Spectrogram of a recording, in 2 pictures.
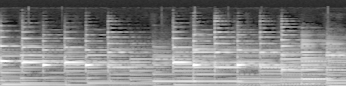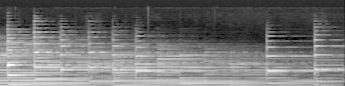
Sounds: Music

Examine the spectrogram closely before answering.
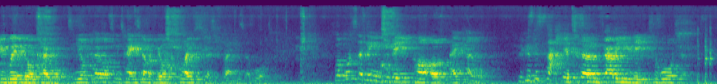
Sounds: man speaking, Speech

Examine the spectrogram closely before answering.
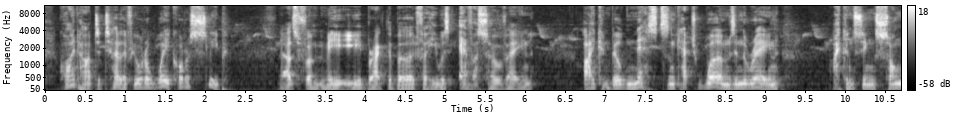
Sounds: Speech

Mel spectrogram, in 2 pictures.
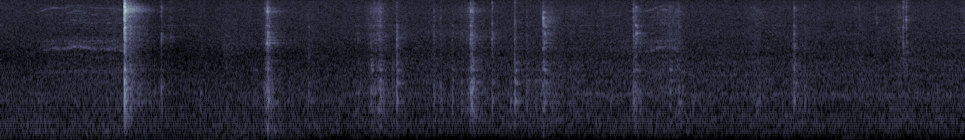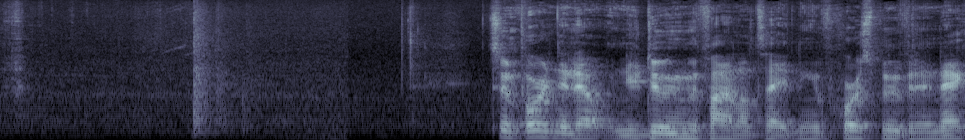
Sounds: Speech

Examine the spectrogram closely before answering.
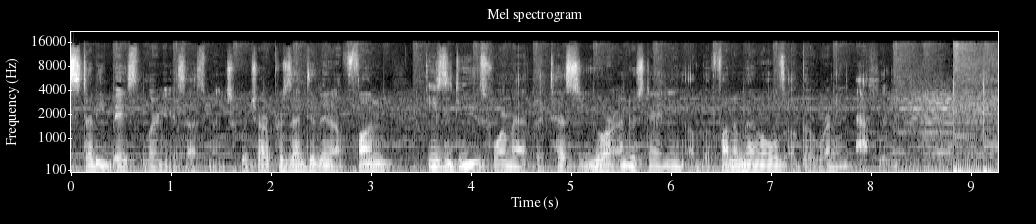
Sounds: Speech, Music

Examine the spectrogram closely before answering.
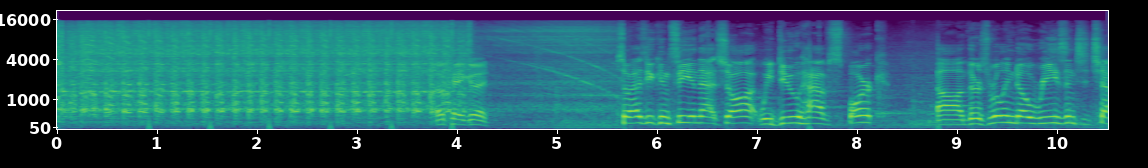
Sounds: Engine

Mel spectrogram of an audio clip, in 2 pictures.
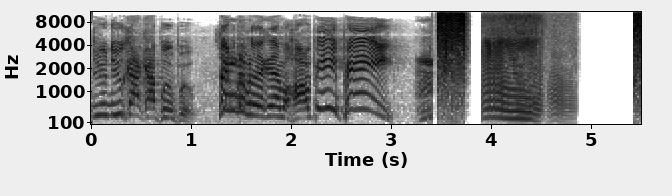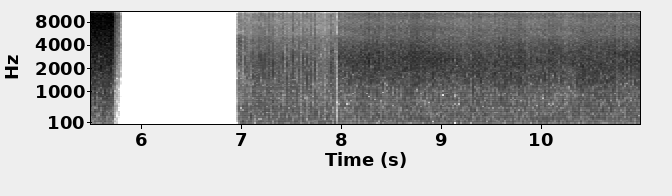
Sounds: Speech

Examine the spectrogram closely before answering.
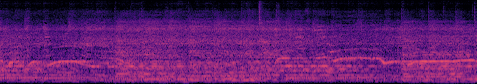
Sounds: Plucked string instrument, Musical instrument, Music, Guitar

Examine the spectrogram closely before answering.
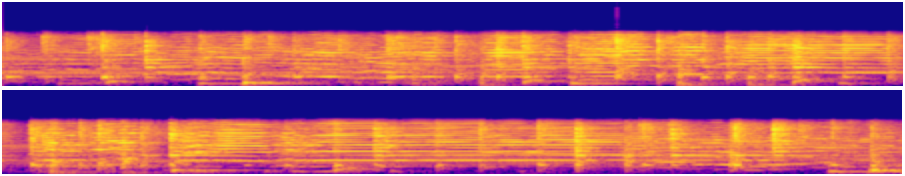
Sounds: playing tabla

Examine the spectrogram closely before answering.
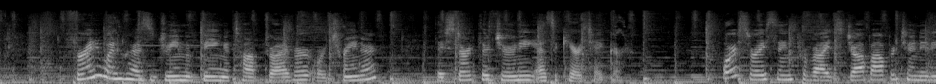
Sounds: Speech, Music

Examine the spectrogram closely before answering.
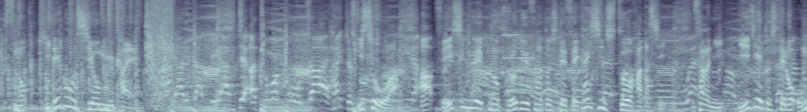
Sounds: Music, Speech

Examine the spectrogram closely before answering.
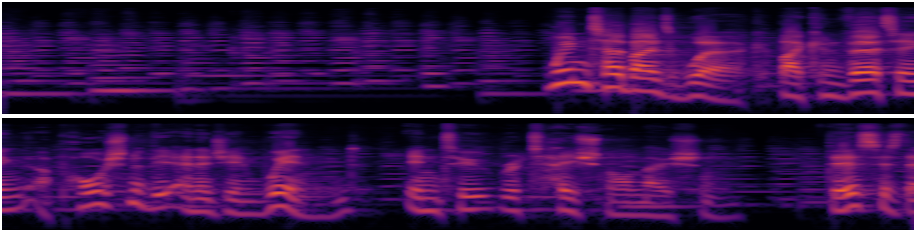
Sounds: Speech, Music

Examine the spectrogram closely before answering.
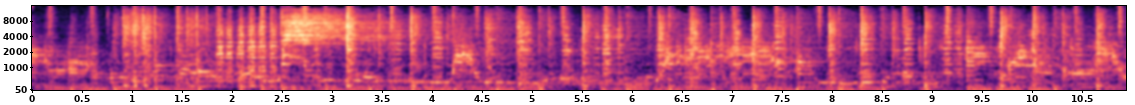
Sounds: Bowed string instrument, Music, Double bass, Musical instrument

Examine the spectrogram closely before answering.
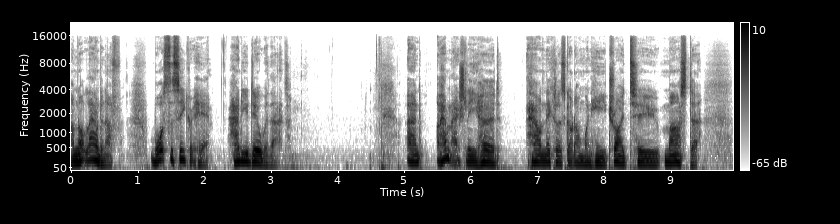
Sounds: Speech

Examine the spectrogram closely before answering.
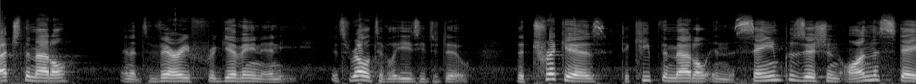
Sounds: Speech

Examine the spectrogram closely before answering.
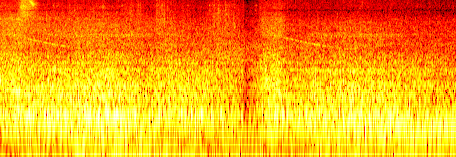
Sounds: Bus, driving buses

